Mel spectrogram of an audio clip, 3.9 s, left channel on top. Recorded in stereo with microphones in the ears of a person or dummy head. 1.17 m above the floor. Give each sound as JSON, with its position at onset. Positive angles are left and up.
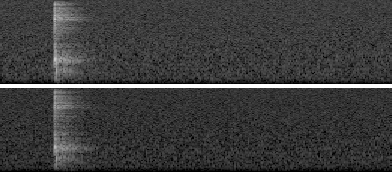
{"t": 0.5, "sound": "a splash", "side_deg": 5, "distance_m": 0.6}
